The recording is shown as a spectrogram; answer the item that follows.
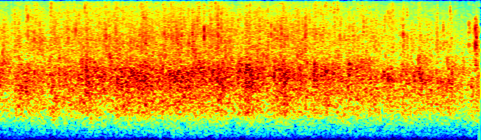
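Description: A church audience claps their hands during a morning service, a dense, continuous wash of applause that holds steady at an even level for the whole stretch.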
